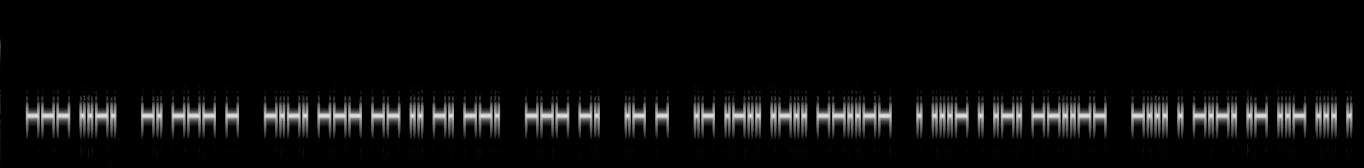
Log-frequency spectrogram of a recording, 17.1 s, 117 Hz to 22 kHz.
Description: Morse code, heard as a keyed tone, about 25 wpm, 600 Hz. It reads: OF NOT COMING ON AT ALL, EVER, BECAUSE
